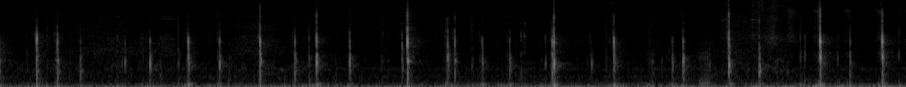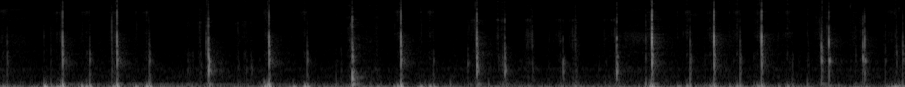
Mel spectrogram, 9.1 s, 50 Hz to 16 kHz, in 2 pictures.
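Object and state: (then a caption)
Mechanical keyboard typing. Both hands type continuously with fingertip taps on a compact D84 mechanical keyboard with brown switches and cream and red plastic keycaps. About 32 short, sharp, bright keystroke clicks stand out, each dying away almost instantly, over a steady low rumble.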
